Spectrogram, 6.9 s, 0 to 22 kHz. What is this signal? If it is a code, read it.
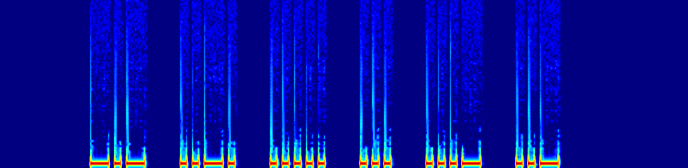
Morse code, heard as a keyed tone, about 20 wpm, spaced as for 15 wpm, 700 Hz. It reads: KF5SVU
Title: 200 Lesson 32g - Letter k - Call Signs 20wpm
